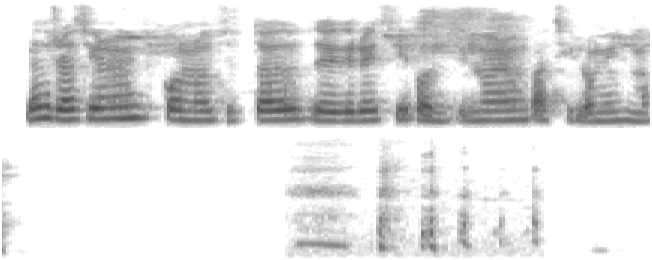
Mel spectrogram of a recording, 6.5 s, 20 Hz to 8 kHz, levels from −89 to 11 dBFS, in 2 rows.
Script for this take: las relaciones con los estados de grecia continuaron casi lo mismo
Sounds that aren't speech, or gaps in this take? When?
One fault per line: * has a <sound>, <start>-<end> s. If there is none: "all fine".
* has a laugh, 4.6-5.9 s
